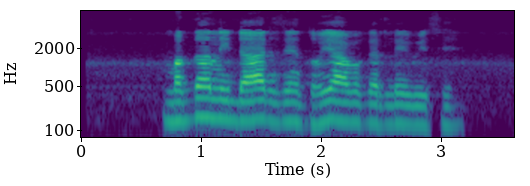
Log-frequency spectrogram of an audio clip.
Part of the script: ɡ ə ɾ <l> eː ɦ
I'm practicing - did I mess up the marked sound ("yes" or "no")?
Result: no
